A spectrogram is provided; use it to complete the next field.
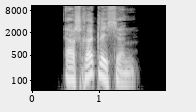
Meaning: inflection of erschröcklich: 1. strong genitive masculine/neuter singular 2. weak/mixed genitive/dative all-gender singular 3. strong/weak/mixed accusative masculine singular 4. strong dative plural
- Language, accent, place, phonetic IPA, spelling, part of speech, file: German, Germany, Berlin, [ɛɐ̯ˈʃʁœklɪçn̩], erschröcklichen, adjective, De-erschröcklichen.ogg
